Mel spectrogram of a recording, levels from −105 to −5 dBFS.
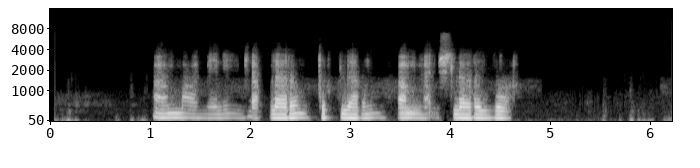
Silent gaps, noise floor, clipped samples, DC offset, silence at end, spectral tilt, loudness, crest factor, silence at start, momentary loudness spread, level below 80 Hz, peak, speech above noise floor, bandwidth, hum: none; -74 dBFS; under 0.1%; under 0.1%; 1.6 s; -9.5 dB/octave; -26 LUFS; 18 dB; 0.15 s; 11 LU; -48 dBFS; -10 dBFS; 49 dB; 4 kHz; none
